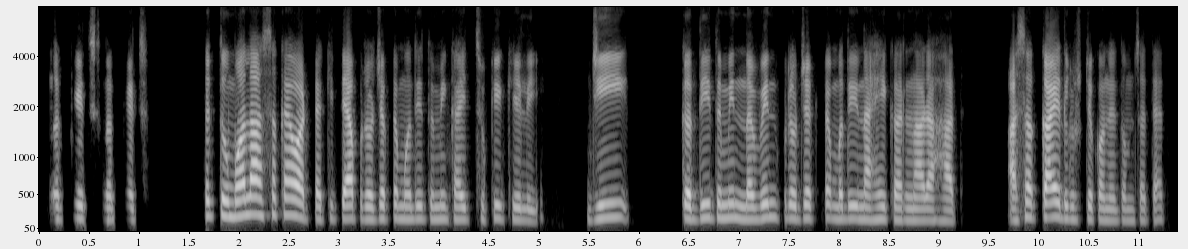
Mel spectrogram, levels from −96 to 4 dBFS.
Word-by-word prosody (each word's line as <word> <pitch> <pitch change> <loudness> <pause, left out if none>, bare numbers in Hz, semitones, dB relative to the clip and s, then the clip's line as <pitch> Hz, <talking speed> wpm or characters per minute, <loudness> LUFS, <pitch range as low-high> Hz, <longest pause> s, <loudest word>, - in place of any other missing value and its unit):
नक्कीच, 170 +1 -4
नक्कीच. 160 0 -7 0.6
तर 210 - 0
तुम्हाला 210 +2 +7
असं 225 +1 +1
काय 225 - +4
वाटतं, 185 -4 +5
की 175 - -14
त्या 175 0 +7
प्रोजेक्टमध्ये 170 0 -3
तुम्ही 170 0 -5
काही 165 -1 0
चुकी 175 +2 -5
केली, 155 -3 -5 0.6
जी 185 +2 +1 0.6
कधी 175 +1 +2
तुम्ही 185 0 0
नवीन 175 +2 0
प्रोजेक्टमध्ये 175 -1 -2
नाही 165 0 -1
करणार 155 -1 0
आहात, 150 -1 0 0.6
असा 155 +6 +3
काय 195 +1 +8
दृष्टिकोन 165 -2 -5
आहे 150 -1 -7
तुमचा 150 0 -10
त्यात? 150 +2 -8
170 Hz, 150 wpm, -24 LUFS, 160-180 Hz, 0.6 s, काय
